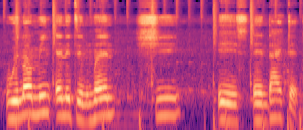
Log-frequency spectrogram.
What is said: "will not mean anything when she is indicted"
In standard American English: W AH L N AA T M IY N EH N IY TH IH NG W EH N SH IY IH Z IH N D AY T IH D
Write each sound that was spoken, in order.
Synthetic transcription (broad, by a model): W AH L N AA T M IY N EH N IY T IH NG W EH N SH IY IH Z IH N D AY T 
